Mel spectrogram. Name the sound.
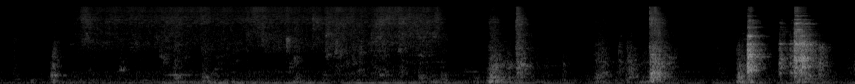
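washing hands under running water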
